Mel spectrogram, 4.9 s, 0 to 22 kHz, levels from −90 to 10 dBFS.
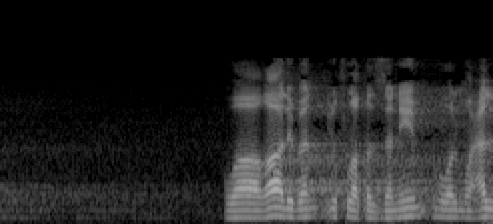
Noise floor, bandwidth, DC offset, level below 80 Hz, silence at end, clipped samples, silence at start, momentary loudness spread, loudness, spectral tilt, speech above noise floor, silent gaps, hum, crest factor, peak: -67 dBFS; 7.8 kHz; under 0.1%; -74 dBFS; 0 s; under 0.1%; 2.25 s; 11 LU; -31 LUFS; -5 dB/octave; 37 dB; none; none; 22 dB; -12 dBFS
